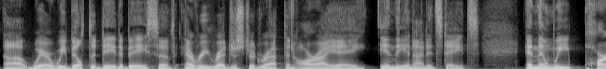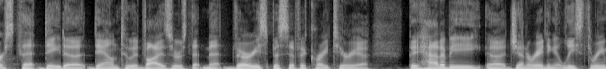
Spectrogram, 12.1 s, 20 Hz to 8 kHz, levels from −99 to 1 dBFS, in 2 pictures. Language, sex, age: English, male, 40-59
